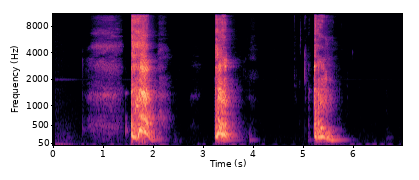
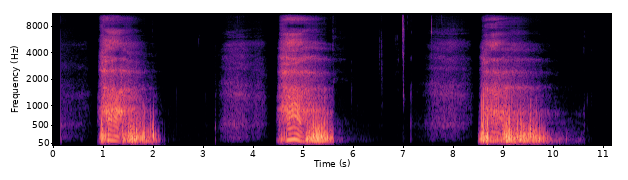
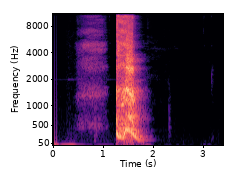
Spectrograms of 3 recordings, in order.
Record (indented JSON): {
  "three_cough_length": "7.0 s",
  "three_cough_amplitude": 32768,
  "three_cough_signal_mean_std_ratio": 0.31,
  "exhalation_length": "11.2 s",
  "exhalation_amplitude": 25817,
  "exhalation_signal_mean_std_ratio": 0.44,
  "cough_length": "3.4 s",
  "cough_amplitude": 32768,
  "cough_signal_mean_std_ratio": 0.32,
  "survey_phase": "beta (2021-08-13 to 2022-03-07)",
  "age": "45-64",
  "gender": "Male",
  "wearing_mask": "No",
  "symptom_none": true,
  "smoker_status": "Never smoked",
  "respiratory_condition_asthma": true,
  "respiratory_condition_other": false,
  "recruitment_source": "REACT",
  "submission_delay": "2 days",
  "covid_test_result": "Negative",
  "covid_test_method": "RT-qPCR"
}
